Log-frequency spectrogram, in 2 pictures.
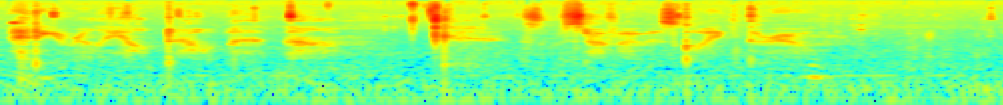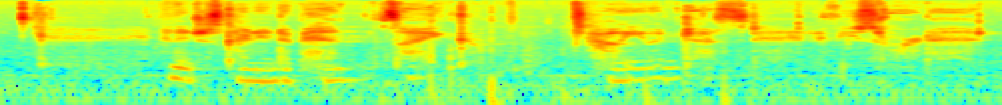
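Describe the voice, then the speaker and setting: A woman's voice: fairly low pitch, fairly even intonation, unhurried, long pauses, lightly acted, low-quality recording. A woman voicing a friendly teenage cheerleader in a whispered ASMR roleplay, chatty and welcoming, close to the mic. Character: friendly teen girl cheerleader in a club. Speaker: ASMR creator.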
